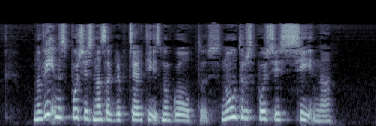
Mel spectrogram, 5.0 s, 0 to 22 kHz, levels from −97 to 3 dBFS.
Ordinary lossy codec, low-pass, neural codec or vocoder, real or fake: AAC, 48 kbps; 9.9 kHz; vocoder, 44.1 kHz, 128 mel bands every 512 samples, BigVGAN v2; fake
